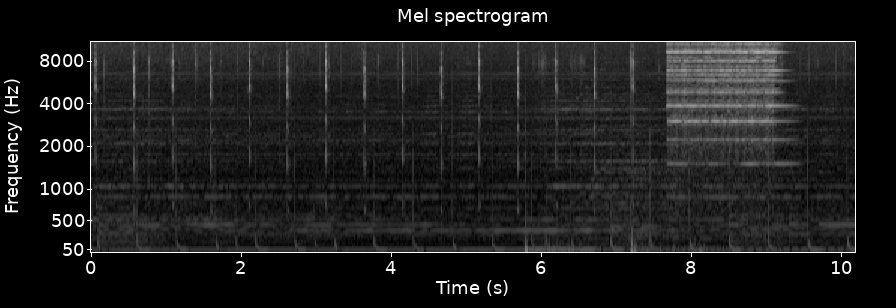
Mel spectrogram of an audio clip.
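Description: Countdown-timer sound effect: a clock ticking steadily over background music, then an alarm ringing for about a second and a half near the end as the time runs out.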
